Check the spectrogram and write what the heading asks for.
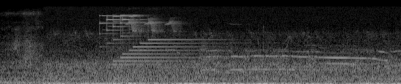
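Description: A quick rising run of chime notes about a second in, the tones ringing on and slowly fading: a chime sound effect laid over the picture.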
